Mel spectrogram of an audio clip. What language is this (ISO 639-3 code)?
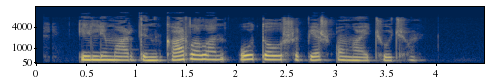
chm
